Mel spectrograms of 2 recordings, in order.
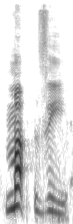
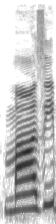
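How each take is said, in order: First: The first vowel is short and clipped. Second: The first vowel is drawn out long. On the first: The speaker calls it wrong. "झटके से मजी नहीं पढ़ रहे, मजी ऐसे नहीं पढ़ रहे" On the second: The speaker calls it right. "आप माजी पढ़ रहे हैं, सिर्फ अलिफ की आवाज़ आ रही है खींचने की"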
